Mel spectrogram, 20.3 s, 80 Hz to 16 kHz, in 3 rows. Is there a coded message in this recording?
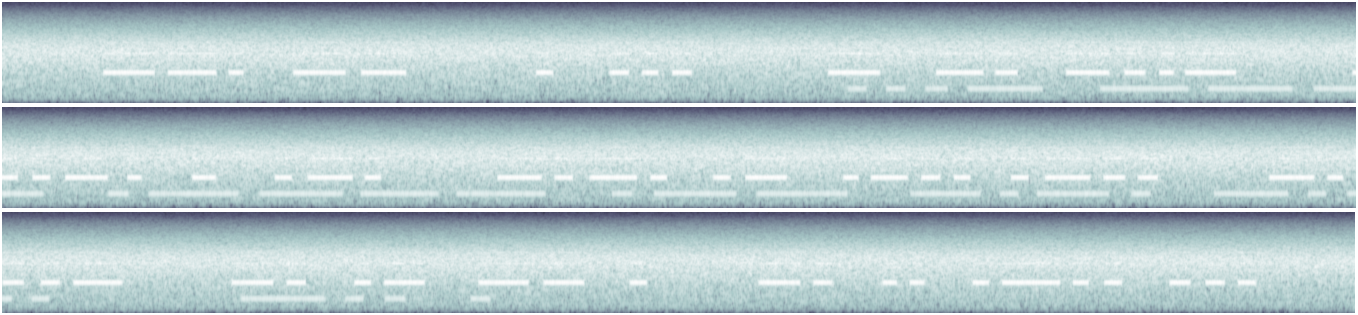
Yes: Morse code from 0.4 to 19.9 s, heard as two keyed tones, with radio static. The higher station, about 15 wpm, 1200 Hz: GM ES TNX FER CALL <BT> NAME NILS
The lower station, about 12 wpm, 610 Hz: VO1WCB DE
